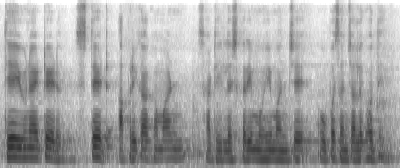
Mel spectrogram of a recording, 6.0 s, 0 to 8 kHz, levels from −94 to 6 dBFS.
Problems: constant background noise, background conversations at intervals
